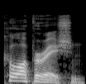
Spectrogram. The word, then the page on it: cooperation: anglais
